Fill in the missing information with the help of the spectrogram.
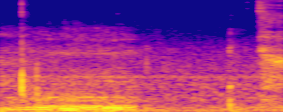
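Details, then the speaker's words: A bloodhound snores loudly in the background of a room recording, heard over the owner's speech; loud dog snoring. "I don't have my microphones on so you can probably hear my blood hound snoring it's quite loud right now"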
